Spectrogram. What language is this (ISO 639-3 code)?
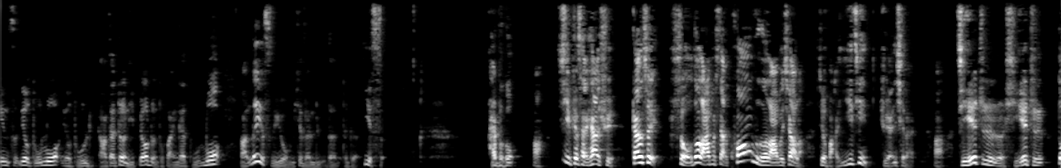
zho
